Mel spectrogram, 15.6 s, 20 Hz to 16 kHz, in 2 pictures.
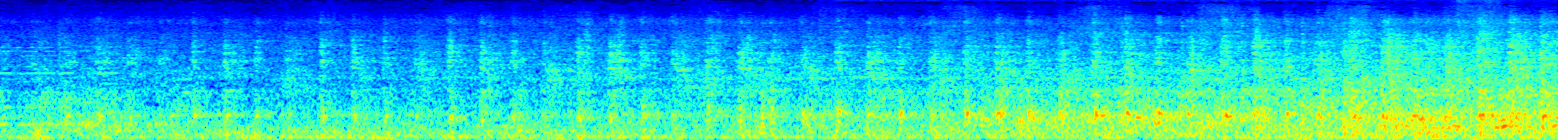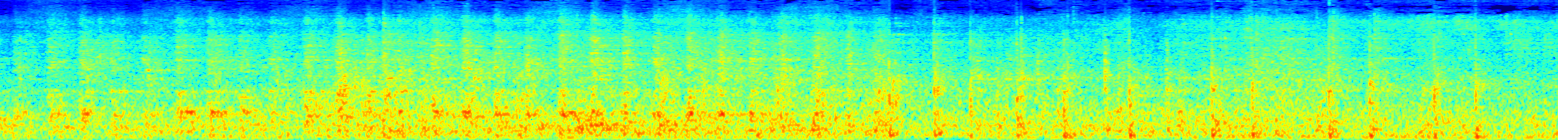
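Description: Miniature 15-inch-gauge steam train running past at close range: the carriage wheels clatter in a rapid run of clicks over the rail joints, getting louder as the coaches roll by.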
